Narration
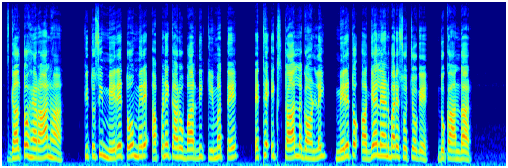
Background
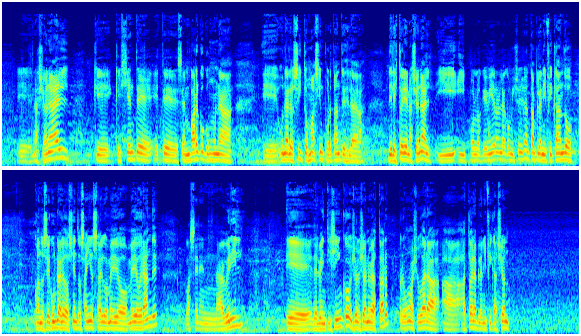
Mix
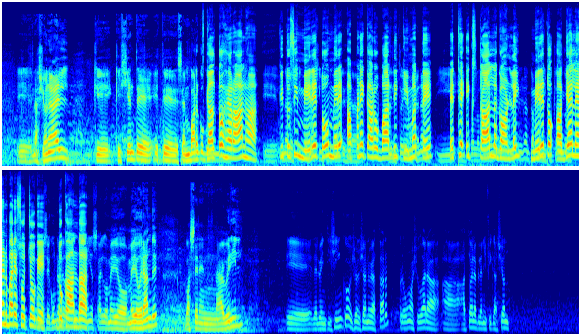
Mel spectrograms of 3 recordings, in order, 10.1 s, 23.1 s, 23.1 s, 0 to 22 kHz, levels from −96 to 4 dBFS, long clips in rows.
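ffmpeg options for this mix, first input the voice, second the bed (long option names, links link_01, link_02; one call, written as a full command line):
ffmpeg -i stem1.wav -i stem2.wav -filter_complex "[0:a]adelay=3900,volume=-1.5dB[link_01];[1:a]volume=12.5dB,afade=type=out:start_time=3.79:duration=0.47:silence=0.141254,afade=type=in:start_time=13.52:duration=0.83:silence=0.16788,afade=type=out:start_time=15.48:duration=1.32:silence=0.0562341[link_02];[link_01][link_02]amix=inputs=2:normalize=0" out.wav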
